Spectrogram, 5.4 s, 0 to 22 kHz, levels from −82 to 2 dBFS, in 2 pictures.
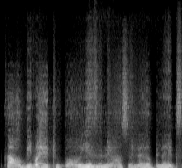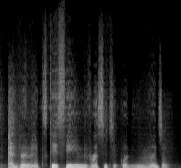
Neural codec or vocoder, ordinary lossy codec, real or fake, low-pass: codec, 44.1 kHz, 0.9 kbps, DAC; none; fake; none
